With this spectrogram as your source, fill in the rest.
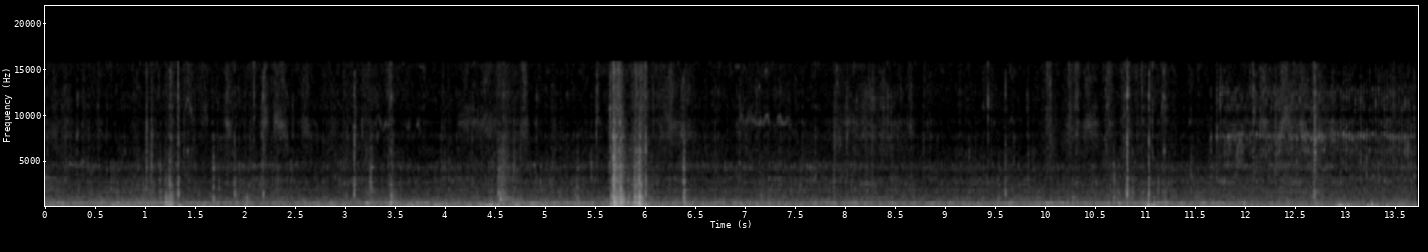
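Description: Bicycle tyres roll steadily over a smooth paved path.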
